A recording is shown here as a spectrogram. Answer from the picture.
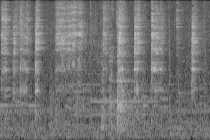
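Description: A utensil stirring onions and cracked wheat sautéing in olive oil in a pot, with repeated irregular clinks and scrapes against the pot.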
